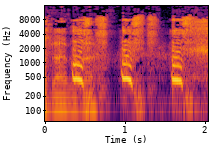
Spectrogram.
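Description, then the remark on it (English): Three unsettling ghostly moans in a row, each a short, drawn-out wail that slides downward in pitch, evenly spaced with brief pauses between, moderately loud with no talking. “Those kind of unsettling moaning sounds.”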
